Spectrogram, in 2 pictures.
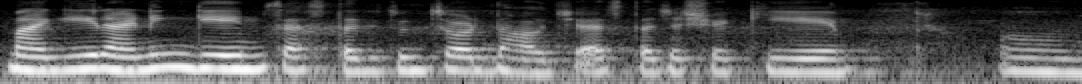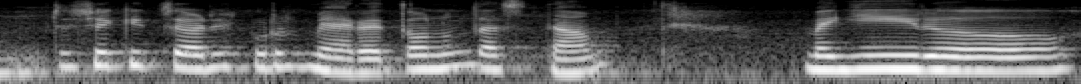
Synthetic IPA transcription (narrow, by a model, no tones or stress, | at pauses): maɡiːɾaniŋɡɡemsast̪ad̪it̪uːnt͡sɔʈ̚d̪ʱawt͡ɕḛast̪ad͡ʑəɕakie | d͡ʑəɕakiːt͡səɽikuɾuːnmaɾat̪ɔnuːnt̪əst̪a | maɡiːɾ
